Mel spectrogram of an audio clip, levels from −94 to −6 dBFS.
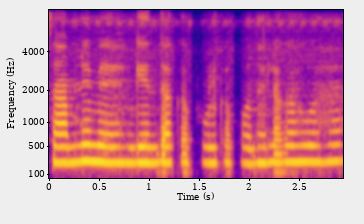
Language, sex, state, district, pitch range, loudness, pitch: Hindi, female, Jharkhand, Garhwa, 240-255 Hz, -16 LUFS, 245 Hz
